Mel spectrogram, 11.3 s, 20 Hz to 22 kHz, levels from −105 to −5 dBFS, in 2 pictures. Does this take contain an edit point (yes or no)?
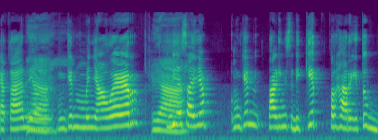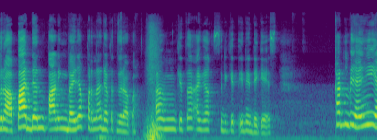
yes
